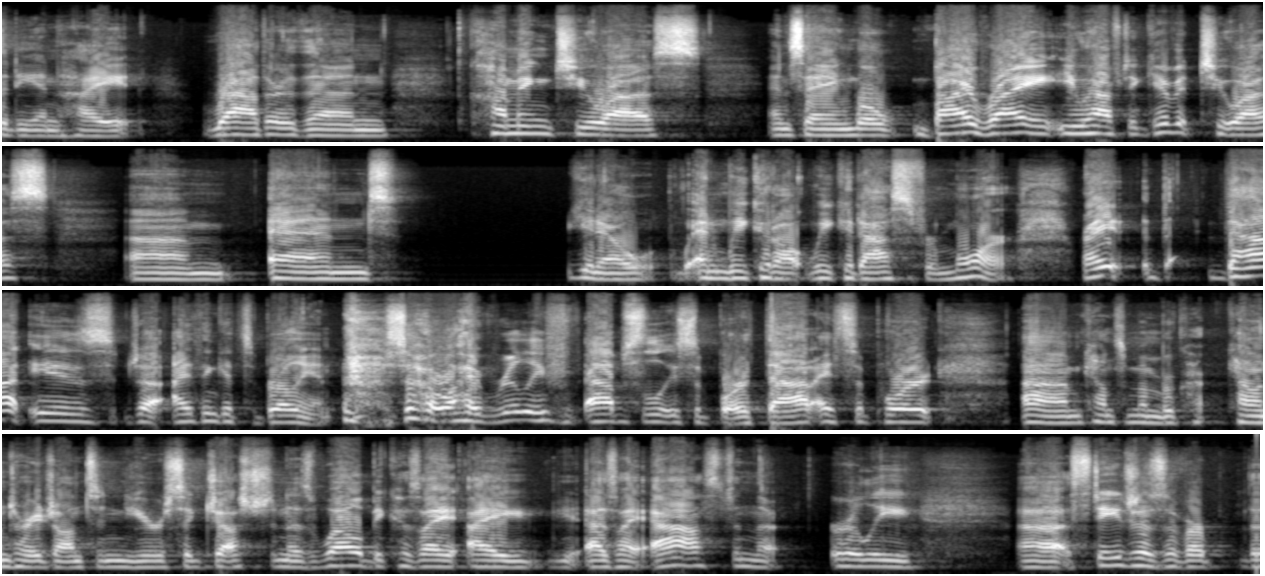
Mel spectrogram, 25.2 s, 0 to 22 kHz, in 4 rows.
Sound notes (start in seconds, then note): 14.6 chuckles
